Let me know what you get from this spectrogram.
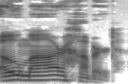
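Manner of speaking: name said with dark, dramatic, ominous weight. Asking about the last guy and dropping his name: ominous. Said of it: "you dropped that name ominously".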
